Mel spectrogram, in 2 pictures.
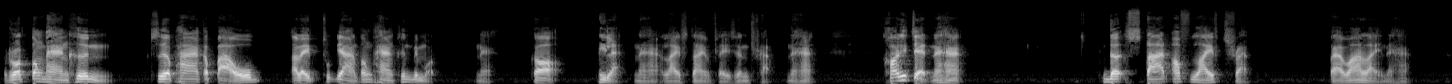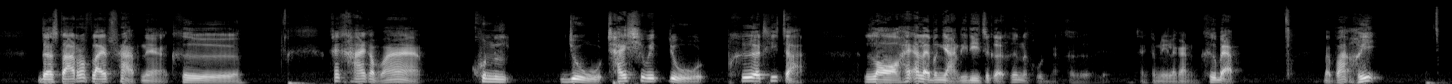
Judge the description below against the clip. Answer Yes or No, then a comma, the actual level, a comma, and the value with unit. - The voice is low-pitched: Yes, low, 105 Hz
